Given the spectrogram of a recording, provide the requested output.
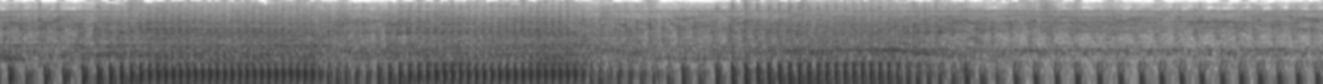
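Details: Honda Revo FI motorcycle lacking power, in first gear trying to climb a plank-high step: engine drones louder at high revs in surges but the bike won't pull; mechanic suspects the right-side clutch area.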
